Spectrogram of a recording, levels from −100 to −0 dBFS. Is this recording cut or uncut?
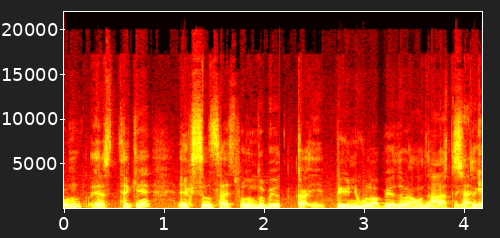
cut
